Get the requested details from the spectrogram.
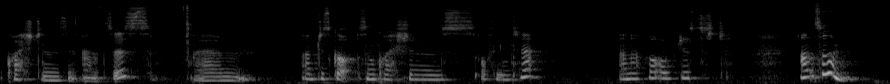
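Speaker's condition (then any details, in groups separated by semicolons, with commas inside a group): No condition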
